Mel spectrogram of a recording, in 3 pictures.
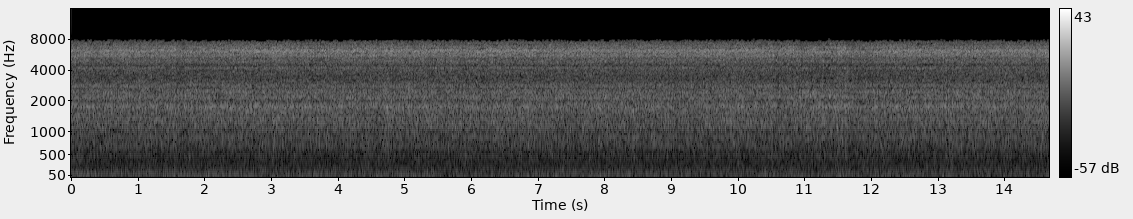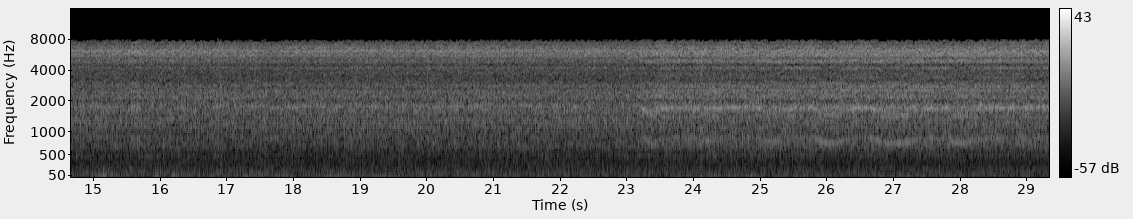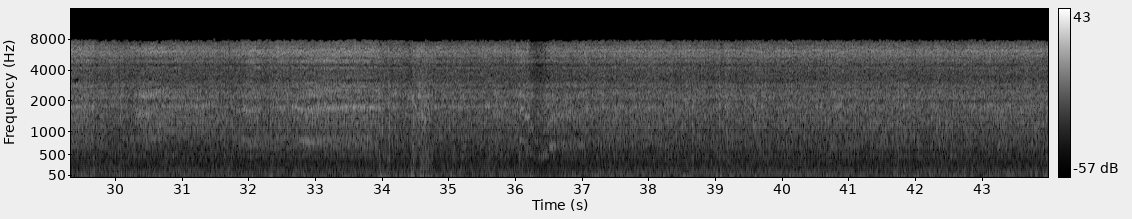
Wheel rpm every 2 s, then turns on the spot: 230, 230, 230, 230, 230, 230, 230, 230, 230, 230, 230, 230, 230, 220, 230, 230, 230, 220, 190, 230, 230, 230.
none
